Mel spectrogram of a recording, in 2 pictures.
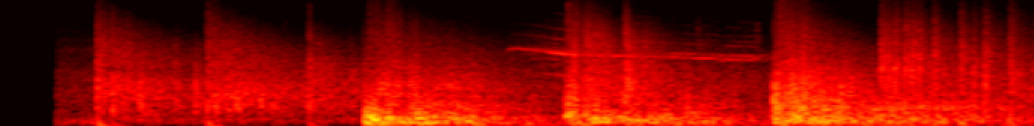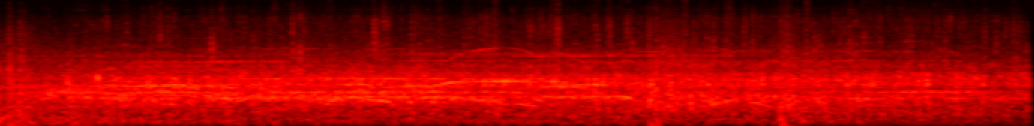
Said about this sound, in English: Wow! Red, white, and blue fireworks are beautiful.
